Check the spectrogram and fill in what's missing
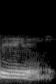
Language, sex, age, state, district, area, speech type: Tamil, female, 60+, Tamil Nadu, Virudhunagar, rural, conversation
